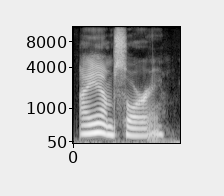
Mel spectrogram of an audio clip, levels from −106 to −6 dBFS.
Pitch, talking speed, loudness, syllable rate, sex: 200 Hz, 170 wpm, -16 LUFS, 4.9 syllables/s, female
